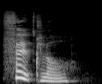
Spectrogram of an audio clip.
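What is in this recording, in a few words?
"folklore", British English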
